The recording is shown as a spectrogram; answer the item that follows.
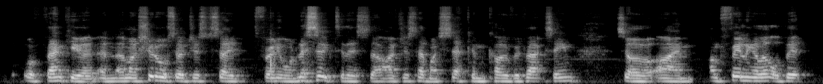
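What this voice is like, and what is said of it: Charming non-local accent. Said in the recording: “this accent of yours is charming”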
